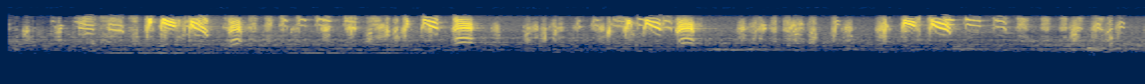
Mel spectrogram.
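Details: Small bird giving a continuous, very high twittering of thin, rapid chirps and short sweeping notes in bursts, with brief pauses between runs and no other clear sounds.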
